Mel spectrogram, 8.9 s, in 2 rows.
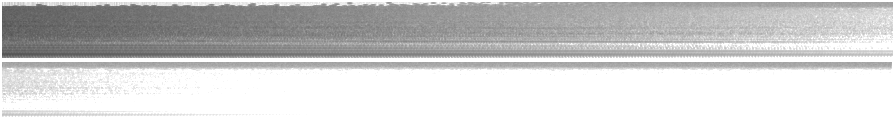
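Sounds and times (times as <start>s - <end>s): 
Triumph Street Triple 675 motorcycle with Arrow exhaust: 0.0s - 3.2s.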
